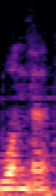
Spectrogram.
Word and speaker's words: wander: So the first one is wonder on, like O-N, wonder. Wonder.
